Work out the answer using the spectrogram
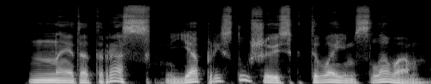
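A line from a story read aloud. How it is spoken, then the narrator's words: Through gritted teeth. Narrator (Russian): сквозь зубы процедил Хиро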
